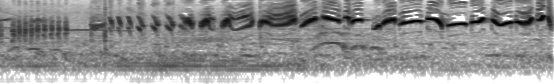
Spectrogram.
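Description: A caged bird sings loud, rapid, rising and falling whistled notes close by.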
